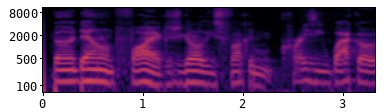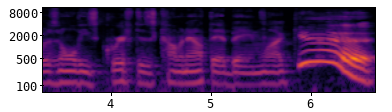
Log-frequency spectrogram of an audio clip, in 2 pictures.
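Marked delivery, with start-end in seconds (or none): 5.9-6.6 high, loud sneering "Yeah."; mock grifter voice. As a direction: squeal it like a smug grifter. Grifters mocked in acted quote.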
